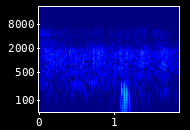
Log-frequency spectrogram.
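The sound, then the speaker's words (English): An audience applauds to welcome a special guest invited up to the stage, a steady, dense wash of hand claps that holds at an even level throughout, with no voices rising above it. “Let's welcome, give him a big clap.”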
